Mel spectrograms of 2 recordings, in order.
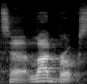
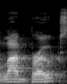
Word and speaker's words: Ladbrokes: you that you need to bet $42.60 at Ladbrokes there, or Ladbrokes, depending how you want to pronounce it.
